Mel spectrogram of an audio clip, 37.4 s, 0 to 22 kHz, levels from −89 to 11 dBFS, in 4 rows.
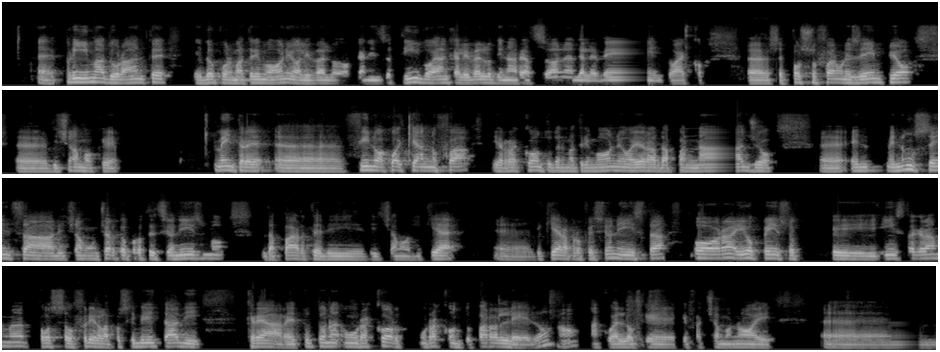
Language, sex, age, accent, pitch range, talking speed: Italian, male, 40-59, native, 105-130 Hz, 130 wpm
